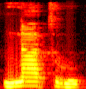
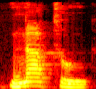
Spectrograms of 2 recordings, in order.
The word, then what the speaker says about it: natug: And so notice that the A goes between the first 2 letters and that the U is placed in between the last 2 letters. And the sound of that is a, u, which would make the word pronounced natug, natug.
